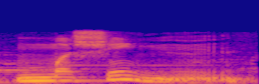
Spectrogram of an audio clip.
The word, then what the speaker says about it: machine: Một số chữ ch được đọc thành âm gì? Sh. Đó. Cái dấu này là cái dấu đó, đọc làm sh. Ok. Rồi ví dụ như là champagne, champagne. Machine, machine.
